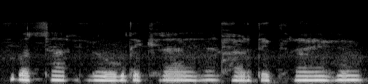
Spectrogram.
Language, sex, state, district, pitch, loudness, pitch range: Hindi, female, Chhattisgarh, Rajnandgaon, 195 Hz, -17 LUFS, 195-205 Hz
